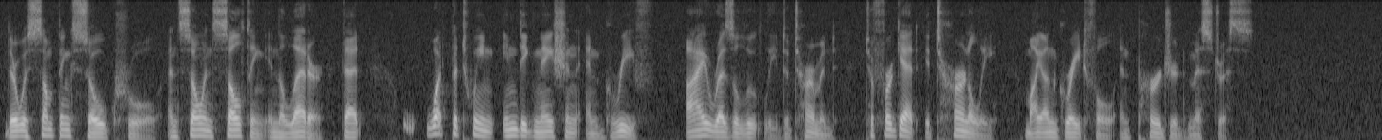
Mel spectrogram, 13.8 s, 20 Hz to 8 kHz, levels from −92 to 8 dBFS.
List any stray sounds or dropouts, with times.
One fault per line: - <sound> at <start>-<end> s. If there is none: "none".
none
